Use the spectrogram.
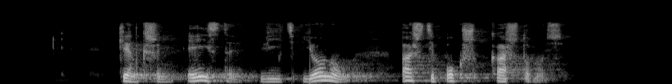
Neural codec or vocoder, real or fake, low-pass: none; real; 7.2 kHz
